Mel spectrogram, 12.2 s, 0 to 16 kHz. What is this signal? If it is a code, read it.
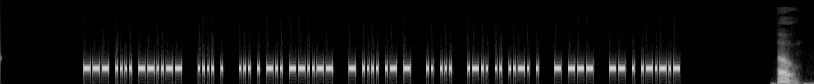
Morse code, heard as a keyed tone, about 36 wpm, 700 Hz. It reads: OH, HE SED, THAT IS LIFE TO ME.
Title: Sentences from Top 500 Words and Abbreviations 35wpm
